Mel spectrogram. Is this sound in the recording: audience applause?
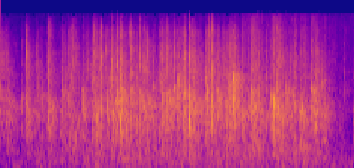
yes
